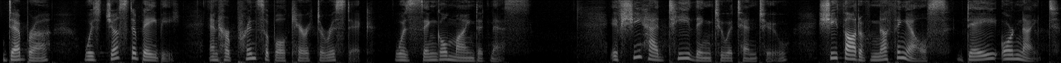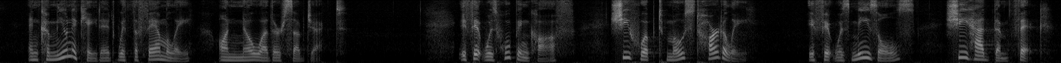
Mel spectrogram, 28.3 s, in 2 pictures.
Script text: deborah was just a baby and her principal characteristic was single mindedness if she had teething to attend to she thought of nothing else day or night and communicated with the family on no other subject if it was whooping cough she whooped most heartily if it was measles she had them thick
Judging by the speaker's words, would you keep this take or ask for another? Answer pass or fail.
pass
